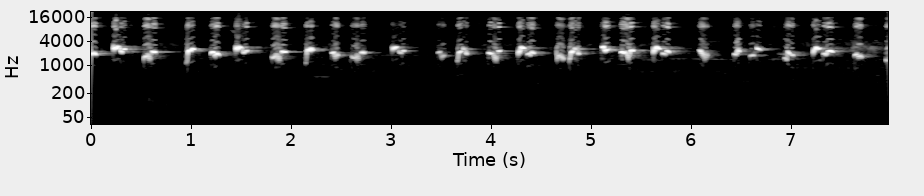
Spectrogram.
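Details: Rapid 'ropel' song of a yellow-vented bulbul meant to provoke a rival into answering: even, chattering bursts of liquid, down-slurred whistles, about three per second, sustained for eight seconds.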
